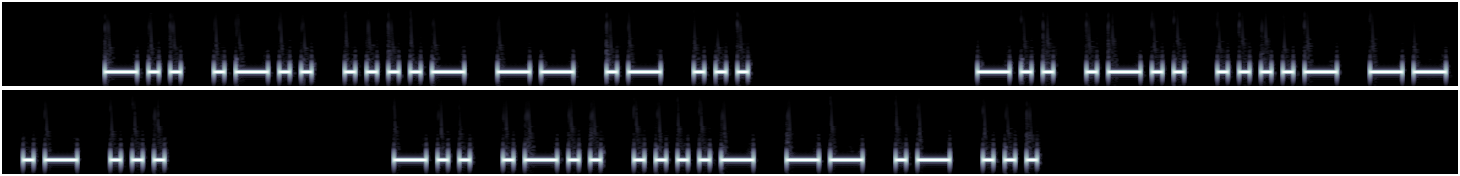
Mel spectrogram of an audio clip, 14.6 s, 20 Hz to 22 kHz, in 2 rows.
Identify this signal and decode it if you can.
Morse code, heard as a keyed tone, about 22 wpm, 700 Hz. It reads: DL4MAS DL4MAS DL4MAS
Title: DXCC-100 Call Signs - 6 Characters - Repeated 3x - 22wpm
